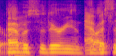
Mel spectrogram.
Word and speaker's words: Abecedarian Project: Abecedarian Project.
